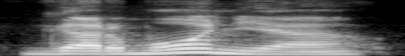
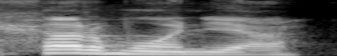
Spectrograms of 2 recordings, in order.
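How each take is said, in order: First: The word begins with a hard g sound. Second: The word begins with an h sound. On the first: This is the Russian way of saying it. "So I would say like" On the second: This is the Ukrainian way of saying it. "but it could be"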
